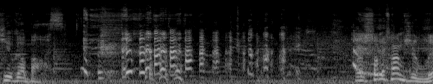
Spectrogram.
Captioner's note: group laughs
